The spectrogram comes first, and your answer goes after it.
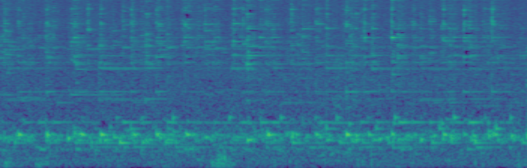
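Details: Mixed herd of sheep and goats at the Col du Galibier in the French Alps: overlapping bleats form a steady, wavering mid-pitched drone throughout, with clinking bells and faint outdoor background noise.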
